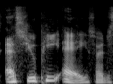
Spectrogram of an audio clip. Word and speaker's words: Supercell: That it's SUPA, so I had to say it correctly.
